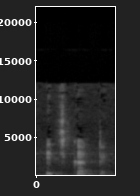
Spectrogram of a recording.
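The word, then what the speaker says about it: ħ: This is pronounced as H cut.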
